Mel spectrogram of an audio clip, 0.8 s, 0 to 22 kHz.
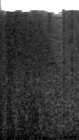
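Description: Burst-fire weapon shots in a Fortnite Chapter 5 ranked zero-build match: a loud, dense volley of rapid gunfire filling the whole moment without a pause.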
